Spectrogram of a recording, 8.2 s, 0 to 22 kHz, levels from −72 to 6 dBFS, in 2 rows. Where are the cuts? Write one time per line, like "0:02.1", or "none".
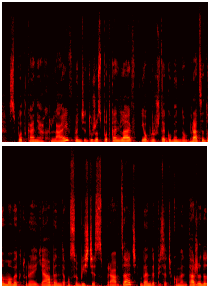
none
